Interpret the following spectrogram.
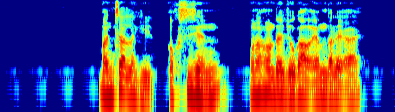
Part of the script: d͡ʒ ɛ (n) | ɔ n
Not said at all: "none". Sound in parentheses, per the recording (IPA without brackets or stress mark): n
